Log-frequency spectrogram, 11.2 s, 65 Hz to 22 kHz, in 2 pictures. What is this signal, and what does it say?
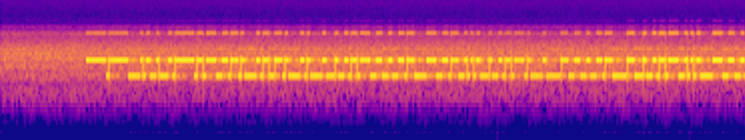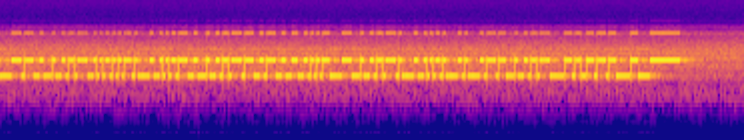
RTTY (45.45 baud, 850 Hz shift), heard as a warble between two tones, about 1370 Hz centre, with radio static and room echo. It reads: 03233 80904 35805 49897 46347 77869 34331 52159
